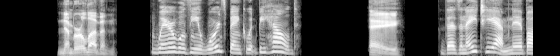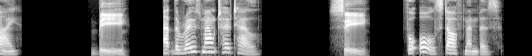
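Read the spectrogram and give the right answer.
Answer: B: At the Rosemount Hotel.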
